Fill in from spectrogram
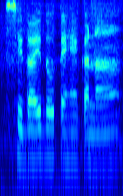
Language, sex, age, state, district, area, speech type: Santali, female, 30-45, West Bengal, Birbhum, rural, spontaneous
